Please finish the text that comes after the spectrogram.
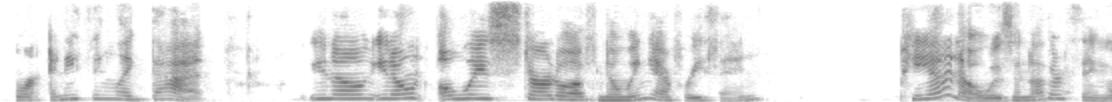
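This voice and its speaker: Slow-speaking woman hosting a children's storytime. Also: fairly high pitch. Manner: simple, encouraging explanations for young listeners. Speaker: library storytime host. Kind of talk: reading picture books aloud to children.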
